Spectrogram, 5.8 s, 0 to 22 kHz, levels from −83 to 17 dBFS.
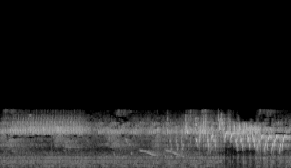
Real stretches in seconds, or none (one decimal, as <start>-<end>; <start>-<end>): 0.9-2.4; 4.9-5.8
